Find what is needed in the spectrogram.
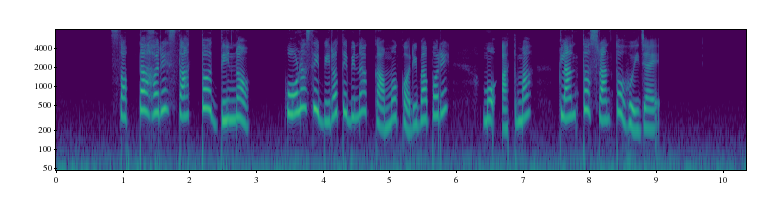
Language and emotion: Odia, sad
